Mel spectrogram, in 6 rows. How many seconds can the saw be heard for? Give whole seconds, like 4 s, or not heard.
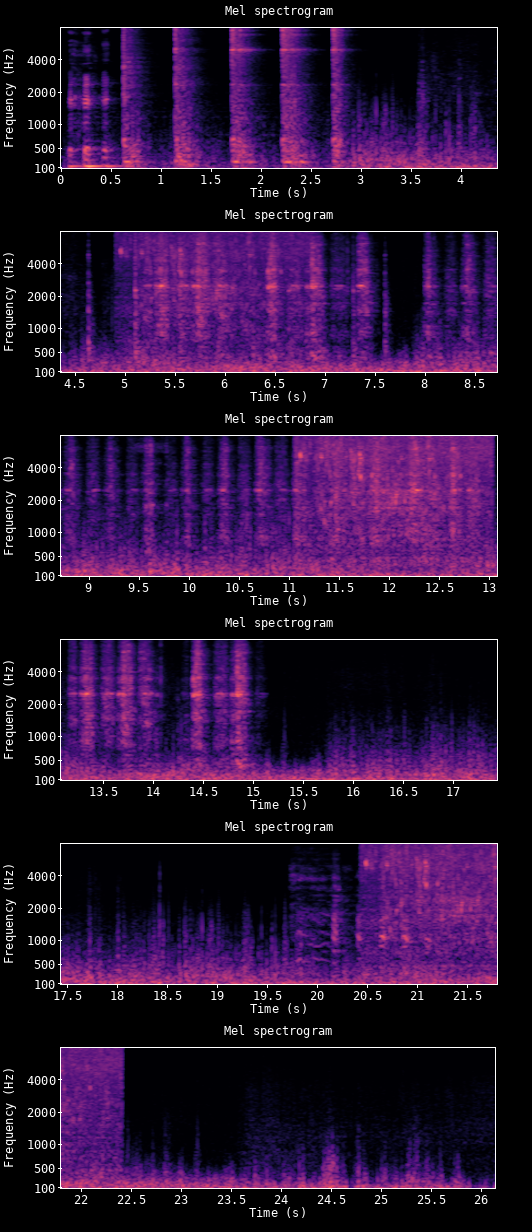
10 s.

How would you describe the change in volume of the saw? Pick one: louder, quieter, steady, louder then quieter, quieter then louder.
quieter then louder.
